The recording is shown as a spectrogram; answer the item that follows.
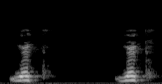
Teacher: نعم، هذا المخرج، ها هنا هذا، يعني إذن الكاف يكون تحت مخرج القاف، يعني ألا إنها أقرب إلى مقدمة الفم، ويخرج هذا يخرج الحرف كاف من هنا، من هنا إك. طبعا حرف الكاف يعني فيه صفة الشدة والهمس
